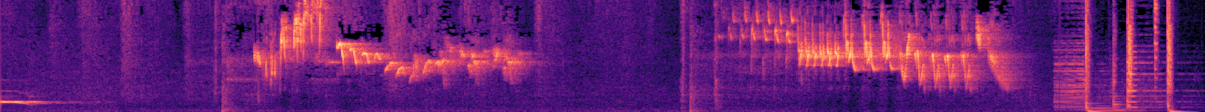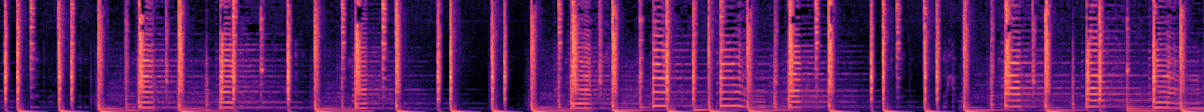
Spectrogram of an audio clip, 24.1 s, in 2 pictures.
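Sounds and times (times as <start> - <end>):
songbird singing: 0.0 - 1.0, 2.0 - 5.5, 7.2 - 10.3.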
